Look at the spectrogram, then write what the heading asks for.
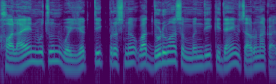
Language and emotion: Goan Konkani, neutral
